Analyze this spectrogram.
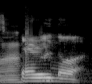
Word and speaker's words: Arinoa: It's Arinoa. Aranoa. Yeah, Arinoa is a combination of Arid and Reno.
